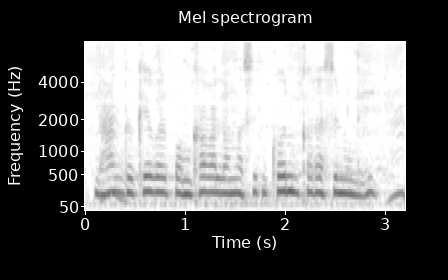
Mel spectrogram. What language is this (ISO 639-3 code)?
hne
